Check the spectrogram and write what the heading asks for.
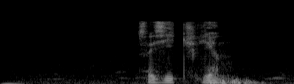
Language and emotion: Russian, neutral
